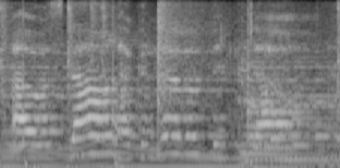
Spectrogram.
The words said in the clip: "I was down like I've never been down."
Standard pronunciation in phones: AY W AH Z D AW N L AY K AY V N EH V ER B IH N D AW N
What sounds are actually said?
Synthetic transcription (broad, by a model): AY W AH Z D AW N AY K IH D N EH V ER B IH N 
